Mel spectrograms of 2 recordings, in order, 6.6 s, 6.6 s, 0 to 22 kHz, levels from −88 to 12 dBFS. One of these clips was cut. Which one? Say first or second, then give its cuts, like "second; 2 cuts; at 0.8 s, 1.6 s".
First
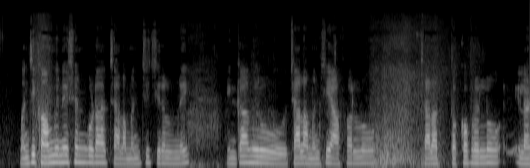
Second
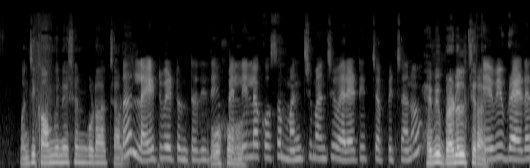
second; 1 cut; at 1.5 s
